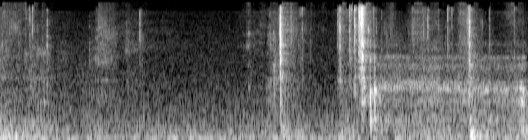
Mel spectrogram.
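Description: Scissors cut a couple of pieces of paper for specimen slides using vintage Kodak mounts, giving faint, close snips in a short uneven cluster over a quiet background.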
